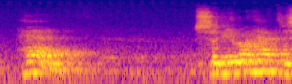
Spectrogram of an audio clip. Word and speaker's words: hen: In Sweden, they have now devised a new personal pronoun, hen, pronounced like chicken hen, hen.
